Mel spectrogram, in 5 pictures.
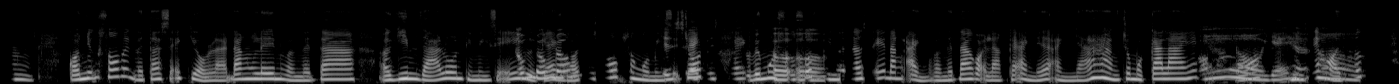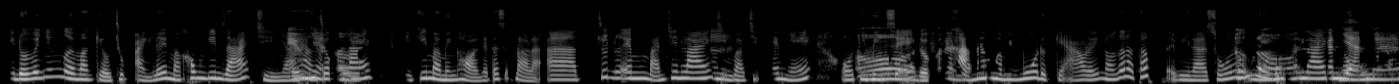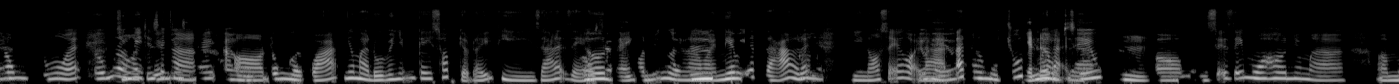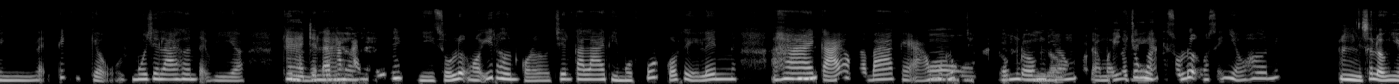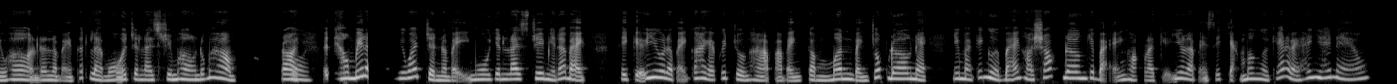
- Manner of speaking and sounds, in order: tapping; distorted speech; other background noise; in English: "lai"; "live" said as "lai"; background speech; in English: "lai"; "live" said as "lai"; in English: "live"; in English: "lai"; "live" said as "lai"; in English: "lai"; "live" said as "lai"; in English: "live"; in English: "lai"; "live" said as "lai"; in English: "comment"
- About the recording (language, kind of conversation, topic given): Vietnamese, podcast, Bạn nghĩ thế nào về việc mua đồ đã qua sử dụng hoặc đồ cổ điển?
